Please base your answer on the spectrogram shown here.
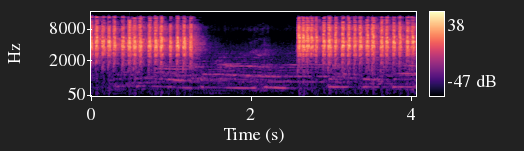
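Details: Masteran recording of cucak kinoi for training young birds: two dense, rasping rattles of quick pulses separated by a short pause, with soft low tones continuing underneath.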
